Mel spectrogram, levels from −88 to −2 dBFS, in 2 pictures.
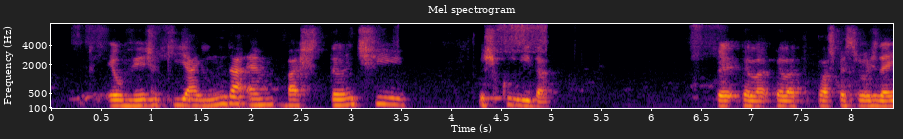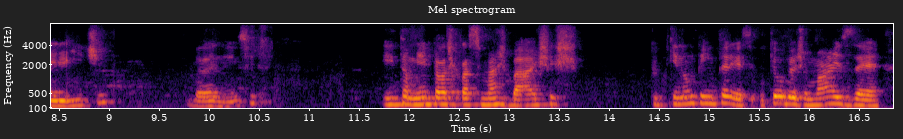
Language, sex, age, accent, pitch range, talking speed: Portuguese, male, 20-39, Brazilian, 140-190 Hz, 95 wpm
